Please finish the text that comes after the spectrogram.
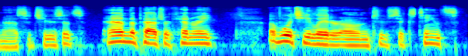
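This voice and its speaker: A man narrating a scripted piece of family history as its author, in a measured reading with emphatic phrase openings that fall away. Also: medium pitch, a little mellow. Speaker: author reading own essay.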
